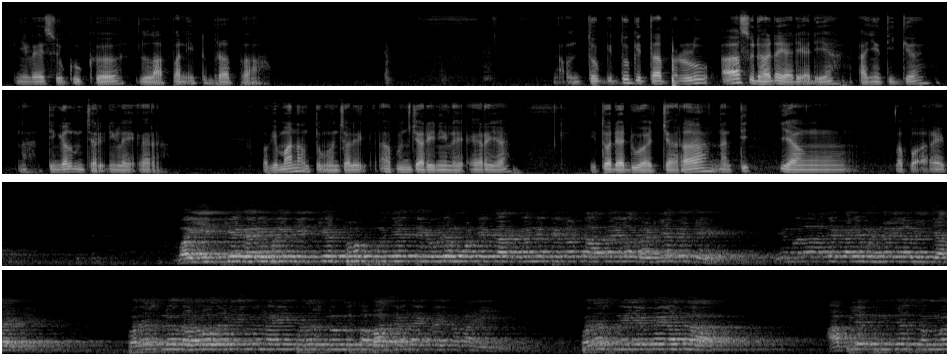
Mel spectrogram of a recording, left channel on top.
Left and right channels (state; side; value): different; both; correlation 0.00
